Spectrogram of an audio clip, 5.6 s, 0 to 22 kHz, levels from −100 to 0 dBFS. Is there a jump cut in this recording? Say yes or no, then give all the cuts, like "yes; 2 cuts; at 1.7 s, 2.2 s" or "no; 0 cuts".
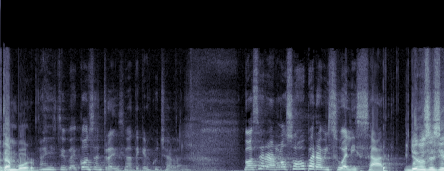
no; 0 cuts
